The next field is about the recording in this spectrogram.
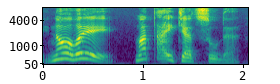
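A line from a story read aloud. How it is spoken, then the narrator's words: Shouting at a crowd. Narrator (Russian): закричал он разношерстной толпе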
